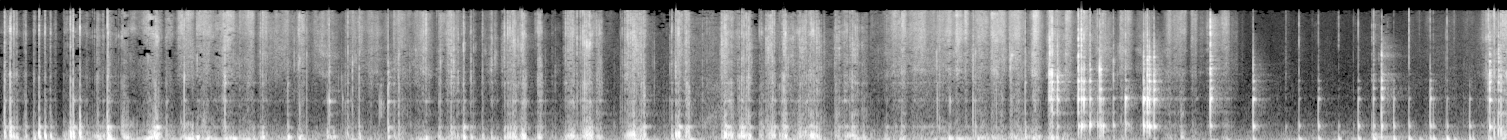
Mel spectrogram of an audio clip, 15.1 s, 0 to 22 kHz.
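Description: Fingernails scratch and run rapidly over the ridges of an orange corrugated plastic tube bent into an arch in front of the mic. The result is a dense, uneven stream of quick rasping clicks and scrapes with a faint ringing tone near 1.2 kHz. The pace thins out briefly toward the end.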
